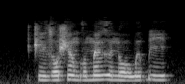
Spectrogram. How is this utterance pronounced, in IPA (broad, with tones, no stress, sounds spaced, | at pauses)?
t͡ʃ ĩ˨ z o˧ ʃ ɛ̃˦˨ ɡʷ i˨ m ɛ̃˦ ɣ ɨ˨ n oː˨ w ɨ˦ ɓ i˧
